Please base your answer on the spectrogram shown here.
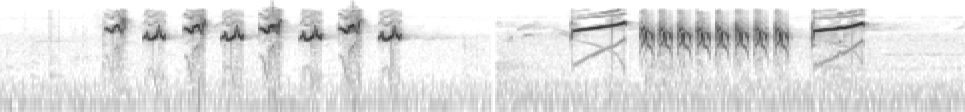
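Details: Cinereous tit in varied song, a run of eight high falling double notes, then an upward whistled slide, a dense rattling buzzy trill, and another rising whistle.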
